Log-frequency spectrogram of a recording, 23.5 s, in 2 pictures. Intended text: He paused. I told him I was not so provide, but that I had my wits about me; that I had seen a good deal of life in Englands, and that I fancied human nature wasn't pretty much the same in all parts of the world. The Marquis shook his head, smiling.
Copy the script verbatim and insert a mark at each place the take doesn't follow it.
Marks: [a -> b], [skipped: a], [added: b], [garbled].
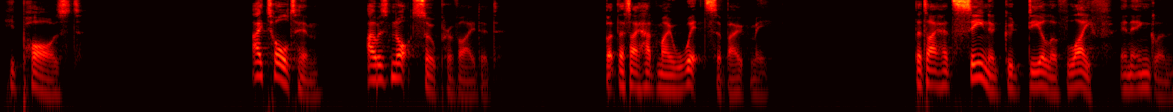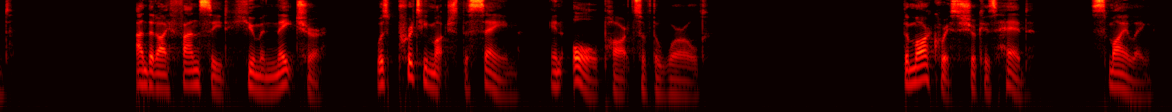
He paused. I told him I was not so [provide, -> provided] but that I had my wits about me; that I had seen a good deal of life in [Englands, -> England] and that I fancied human nature [wasn't -> was] pretty much the same in all parts of the world. The Marquis shook his head, smiling.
